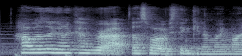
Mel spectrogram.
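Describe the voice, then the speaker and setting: A woman with a British accent, medium pitch and ordinary pitch variation, at a very fast pace, with audible room echo and noticeable background noise. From UK. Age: 20s. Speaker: vlogger. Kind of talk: casual chat. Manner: casual, filler-heavy.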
